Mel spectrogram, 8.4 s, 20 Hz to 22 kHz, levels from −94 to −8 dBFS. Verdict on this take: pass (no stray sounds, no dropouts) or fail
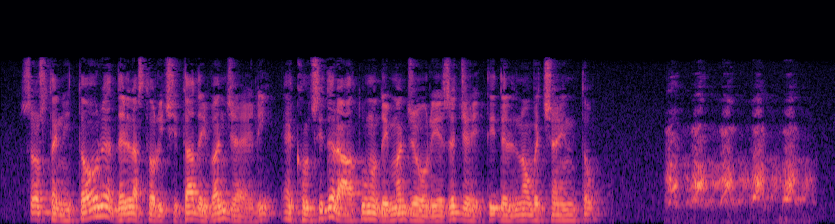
fail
